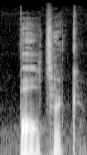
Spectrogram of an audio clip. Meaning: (adjective) 1. Of or pertaining to the Baltic region or the Baltic Sea 2. Of or pertaining to any of the Baltic languages 3. Of or pertaining to the Balts (the Baltic peoples) 4. Extremely cold
- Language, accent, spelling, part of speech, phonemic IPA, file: English, US, Baltic, adjective / proper noun, /ˈbɔl.tɪk/, En-us-Baltic.ogg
